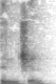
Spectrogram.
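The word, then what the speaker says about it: St John: that i live in john smith n that's pronounced sinjin it's nice i didn't know that until i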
